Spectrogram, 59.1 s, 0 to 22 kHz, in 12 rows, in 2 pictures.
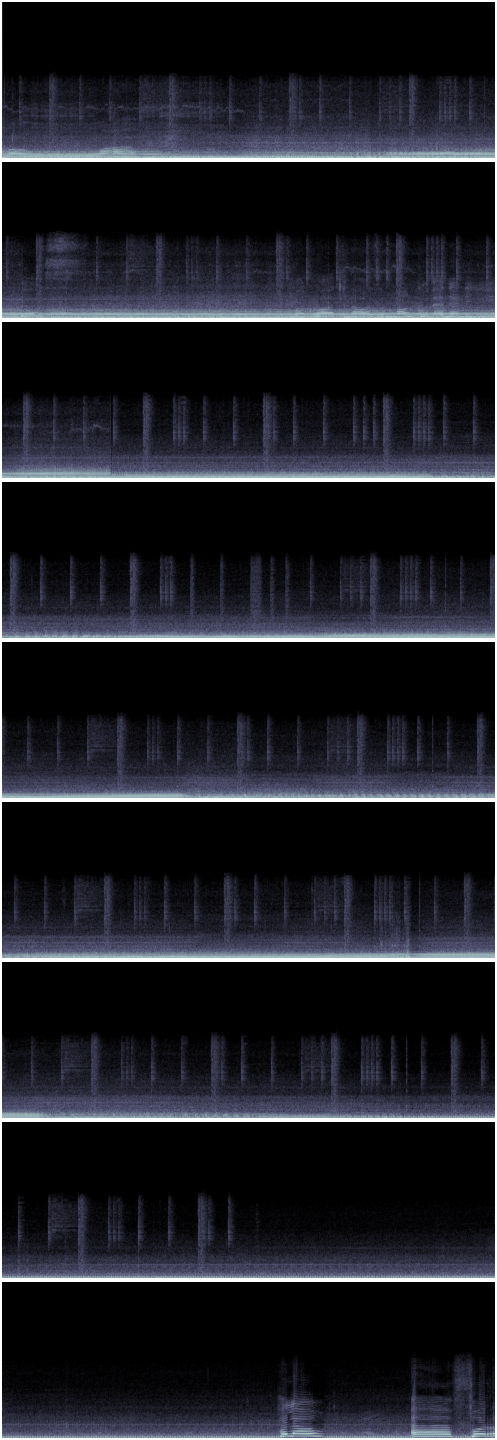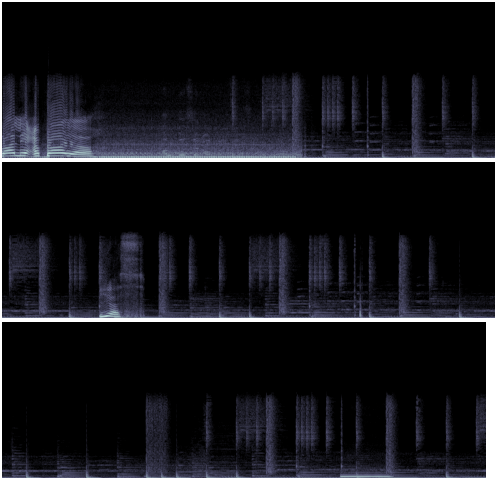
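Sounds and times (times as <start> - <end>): motorcycle engine shifting gears: 0.0 - 48.2.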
